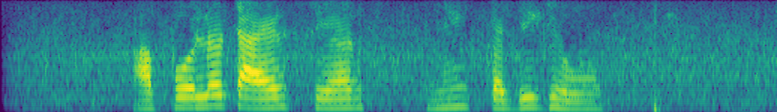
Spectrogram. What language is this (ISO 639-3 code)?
mar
